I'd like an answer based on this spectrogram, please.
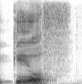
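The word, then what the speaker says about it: chaos: लेकिन यहाँ देखिए केओस, हलचल मच गया, केओस। CH से यहाँ के का उच्चारण हो रहा है।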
